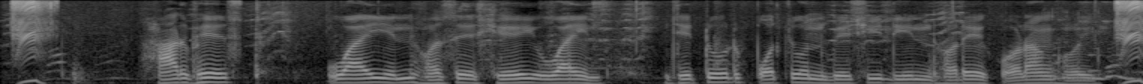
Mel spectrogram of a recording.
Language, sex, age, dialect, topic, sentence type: Bengali, male, <18, Rajbangshi, agriculture, statement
